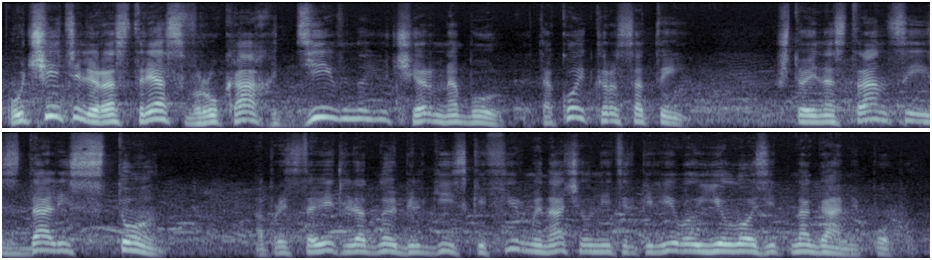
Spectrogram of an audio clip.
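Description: A man narrating a novel for radio in a measured, expressive storytelling manner. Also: fairly high pitch, crowd noise, background noise. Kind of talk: dramatised literary narration for radio.

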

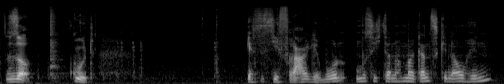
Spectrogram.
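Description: A young man doing casual let's-play commentary, playful and quick to giggle, reading game lines aloud in silly voices. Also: mid-range voice, a little mellow, slight background noise. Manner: giggly, playful, breaks into laughter. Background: faint game music.

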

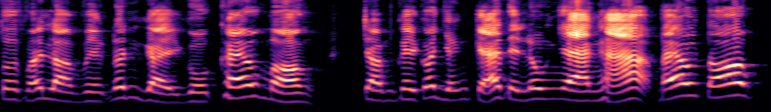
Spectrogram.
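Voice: medium pitch, measured pace, a bit bright, clean tone, close to an everyday voice. A performer voicing a weary, self-pitying clock second hand in a cartoon, complaining plaintively, with music behind. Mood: indignant. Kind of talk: animated fairy-tale cartoon dubbing.

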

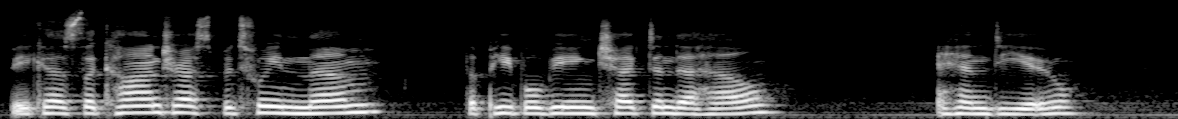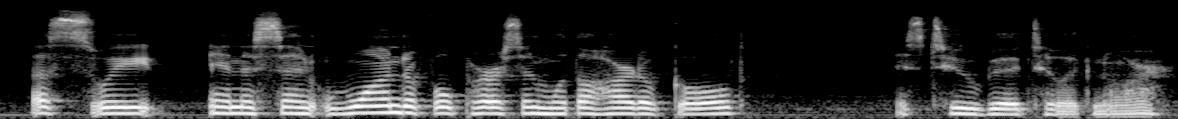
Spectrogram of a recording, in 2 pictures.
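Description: A woman's voice: mid-range voice, level tone, a little slow, warm tone, close to an everyday voice. A woman playing a sweet weary demon girlfriend. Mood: affectionate. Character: sweet tired female demon girlfriend, affectionate. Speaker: voice actor in an audio roleplay. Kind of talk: intimate audio roleplay.

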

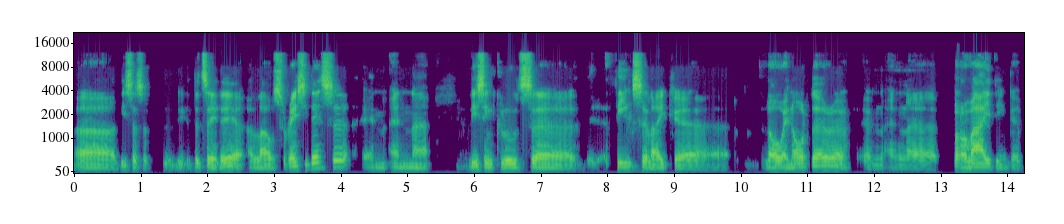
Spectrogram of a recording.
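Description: Halting deep-voiced man on a video call. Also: a little mellow. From Italy. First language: Italian. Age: middle-aged. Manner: halting, many filler pauses. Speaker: interview guest, entrepreneur. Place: indoor room, light walls. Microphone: video call laptop mic.

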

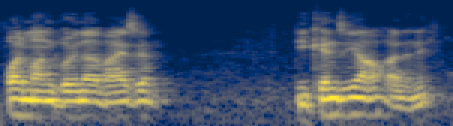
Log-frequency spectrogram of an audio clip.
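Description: A man's voice: mid-range voice, fairly quick, lightly acted. Echoey, probing businessman, played by a man. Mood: suspicious, probing. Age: adult, younger than the salesman. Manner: clipped, casual, probing. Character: polite but probing, suspicious younger businessman. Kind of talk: radio crime drama dialogue. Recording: echoey room with faint noise.

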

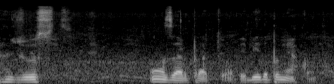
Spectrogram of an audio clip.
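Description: A man's voice: on the low side, moderate pace, vocal fry, crowd noise. A man playing an easygoing small-town bartender in an audio drama, talking in a colloquial, familiar way. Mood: casual.

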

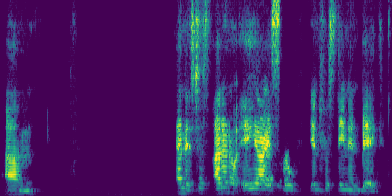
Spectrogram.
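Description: A woman's voice: on the low side, fairly even intonation, normal speed, sharp tone, slight background noise. A woman on a faculty panel, talking informally and casually over a video call. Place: office, on a group video call.

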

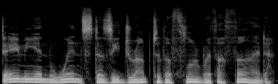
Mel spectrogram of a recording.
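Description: A man's voice: lowish voice, steady tone, normal speed, warm tone. A man reading scripted story narration for a visual novel. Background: background music.

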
